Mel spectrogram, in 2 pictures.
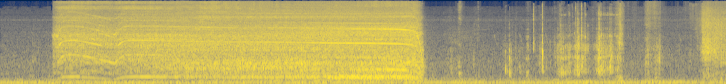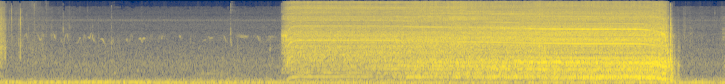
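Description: Power drill driving screws into a floating dock block outdoors, two long high whining runs several seconds each with a pause of faint handling clatter between them.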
